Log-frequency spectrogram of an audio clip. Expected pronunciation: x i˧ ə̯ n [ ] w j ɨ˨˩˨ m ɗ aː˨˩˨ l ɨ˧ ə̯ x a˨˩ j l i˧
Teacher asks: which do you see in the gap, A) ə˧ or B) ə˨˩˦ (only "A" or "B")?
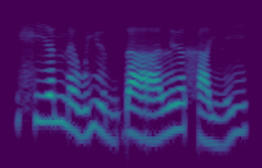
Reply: B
